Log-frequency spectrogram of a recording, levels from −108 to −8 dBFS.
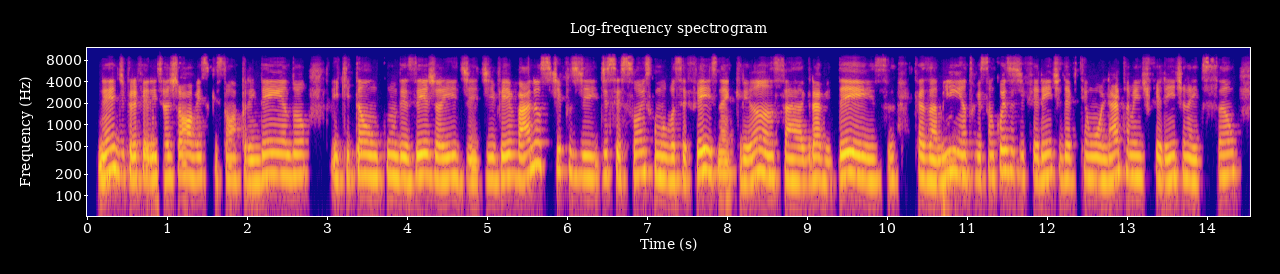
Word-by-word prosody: né? 205 +7 +5
De 200 -4 -1
preferência, 180 -1 +1
jovens 180 0 0
que - - -13
estão 175 - -5
aprendendo 190 +3 0 0.3
e 180 - -1
que 175 +2 -6
estão 185 0 +1
com 190 +1 -3
o - - +4
desejo 185 +2 +3
aí 175 +2 +2
de 170 -1 -2
de 175 +2 -3
ver 180 +2 +2
vários 220 +11 +2
tipos 225 -7 -5
de 185 -1 0
de 195 - -3
sessões, 190 +2 -3
como 185 -3 +1
você 170 0 -1
fez, 205 +5 +3
né? 100 - 0
Criança, 185 - 0 0.2
gravidez, 175 +1 +3 0.4
casamento, 180 +3 +1
que 180 - -2
são 185 +1 -5
coisas 215 +1 0
diferentes. 185 0 -3
Deve 175 -1 -2
ter 190 - -8
um 180 0 +1
olhar 175 +3 +1
também 190 -3 -1
diferente 175 +1 -2
na 175 - +2
edição. 185 +5 -4
185 Hz, 170 wpm, -23 LUFS, 175-195 Hz, 0.4 s, né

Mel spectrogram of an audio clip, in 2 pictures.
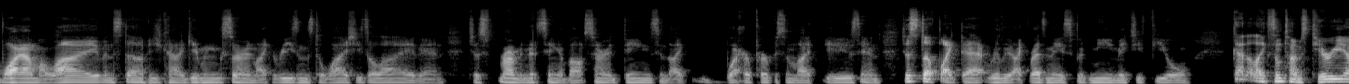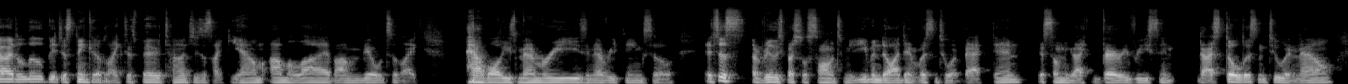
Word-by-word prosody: why 95 -1 +8
I'm 95 0 +5
alive 100 +5 +2
and 100 -2 -4
stuff, 100 0 -2
and 95 - -3
she's 90 - -13
kind 95 -3 -3
of 85 - -5
giving 95 -1 -2
certain, 95 -2 -1
like, 85 -1 -6
reasons 95 +1 -3
to 90 - -7
why 90 +2 -3
she's 95 +2 -8
alive 95 -2 -4
and 75 -1 -11 0.2
just - - -6
reminiscing 95 0 +1
about 90 +2 -4
certain 90 -4 -4
things 90 -1 -4
and, 90 - -7
like, 80 +1 -6
w 120 -7 -16 0.2
what 100 -1 -1
her 95 - -1
purpose 95 0 -5
in 90 - -5
life 90 -2 -2
is, 95 +1 -2
and 85 -1 -5 0.2
just 140 0 +6
stuff 135 - +6
like - - +4
that 95 0 +1
really, 90 -1 0
like, 80 0 -3
resonates 95 0 -1
with 95 - -5
me 95 0 -1
and 90 - -4
makes 90 0 -4
you 90 - -6
feel 90 -2 -4 0.4
kinda - - +1
like, - - +5
sometimes, 135 -7 +5
teary-eyed 125 +1 +7
a - - +2
little 125 +1 +1
bit 115 -2 -1
just 110 +1 -2
thinking 115 -1 +1
of, - - -5
like, 85 -1 -7
just - - -8
better 105 -1 +2
times, 105 +1 -4
she's 95 -3 -7
just 90 -1 -7
like, 90 - -9
"Yeah, 95 +2 -4
I'm 100 +2 -2
I'm 100 0 0
alive. 95 0 -2
I'm 85 +1 -4
able 90 -1 0
to, - - -8
like, - - -10 0.5
have 105 -2 +6
all 95 -1 +5
these 95 0 0
memories 95 -1 +2
and 85 - -5
everything," 90 0 -5
so, 80 -3 -8 0.3
it's - - 0
just - - +4
a - - +1
really 110 0 +3
special 105 - -1
song 95 -1 0
to - - -12
me, 85 - -6
even 110 +1 +1
though 95 -2 +4
I 90 - +3
didn't 90 -4 -3
listen 90 - -3
to - - -4
it - - -12
back - - -4
then, 105 +2 -3 0.2
it's - - -2
something, 100 -2 -1
like, 85 -1 -2
very 90 +1 +3
recent 90 +1 -5 0.2
that - - +1
I - - +3
still 110 -2 +6
listen 110 0 +1
to 105 -2 0
it 90 - -3
now, 95 +4 -3
95 Hz, 240 wpm, -23 LUFS, 90-100 Hz, 0.5 s, why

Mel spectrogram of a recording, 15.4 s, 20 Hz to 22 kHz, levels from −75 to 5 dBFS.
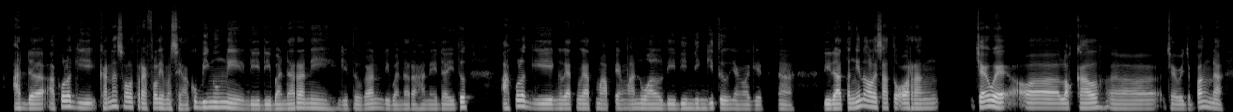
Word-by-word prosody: ada 120 0 +2
aku 120 +8 -1
lagi 130 -5 -1
karena 145 +6 -1
solo 155 -2 0
travel 130 -1 +1
ya - - -3
Mas 120 0 -3
ya, 105 - -3
aku 150 - -3
bingung 145 +1 +1
nih 125 -4 +1
di 110 0 -1
di 110 - -2
bandara 115 +4 +1
nih 115 -4 -4
gitu 110 0 -6
kan, 120 +1 -1
di 115 - -4
bandara 110 0 -5
Haneda 110 +1 -5
itu, 115 +7 +1 0.4
aku 125 +9 +1
lagi 120 -4 -1
ngelihat-ngelihat 120 0 -1
map 115 -1 -3
yang 120 -1 -4
manual 120 0 0
di 115 -1 -2
dinding 120 0 -3
gitu 120 -2 -1
yang 110 -1 -6
lagi 110 0 -6 0.2
nah 110 -3 -5 0.4
didatengin 130 +7 +3
oleh 160 -4 +5
1 130 -1 0
orang 130 0 +2 0.5
cewek, 150 -2 +6
eee, 130 -1 +3
lokal, 130 +2 +3
eee, 115 0 -2 0.2
cewek 115 -2 -3
Jepang, 145 +8 +1
nah 125 -2 +1
120 Hz, 175 wpm, -24 LUFS, 115-130 Hz, 0.5 s, cewek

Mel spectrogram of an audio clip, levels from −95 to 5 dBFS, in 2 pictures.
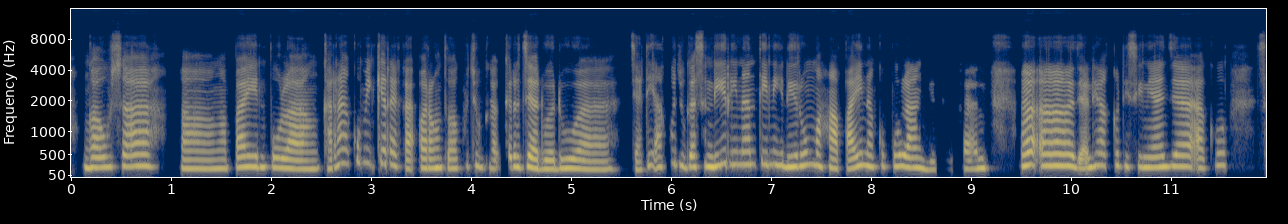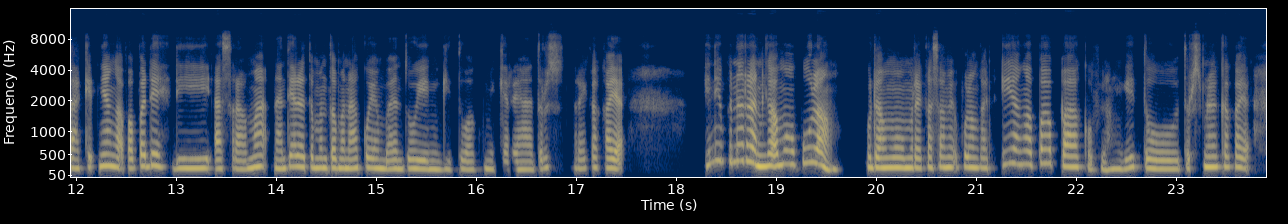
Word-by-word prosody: "Nggak 220 +1 +4
usah, 240 +2 +2 0.3
eee, 195 -1 +1
ngapain 225 +3 +2
pulang," 195 -4 +3
karena 265 +10 -1
aku 350 - -6
mikir 295 -1 -3
ya - - -1
Kak, - - -4
orang 205 +1 +4
tua 200 0 0
aku - - -29
juga 220 -6 -4
kerja 225 -2 +4
dua-dua, 185 -2 +1 0.2
jadi 230 +7 -3
aku 300 - -16
juga 235 -1 +2
sendiri 250 +5 +3
nanti 280 0 -2
nih 270 -1 -1
di 230 - +6
rumah, 260 -1 +1
ngapain 200 +5 +3
aku 240 +1 -9
pulang, 230 -3 +3
gitu 170 - -8 0.3
kan. 185 +1 -1 0.4
Heeh, 255 -1 +6
jadi 225 - +3
aku 255 +1 -7
di 235 - -3
sini 225 -2 +1
aja, 235 0 +3
aku 260 +6 -5 0.3
sakitnya 225 +4 -3
nggak - - -4
apa-apa 205 +5 0
deh 255 -2 +1
di 200 +1 0
asrama, 195 +4 -1
nanti 200 +3 -1
ada 235 - +3
temen-temen 210 -2 0
aku 215 0 -3
yang 200 - +2
bantuin, 185 -1 -1
gitu 180 0 -8
aku 175 0 -13
mikirnya. 175 -1 -6
Terus 205 +3 -10
mereka 200 +3 -6
kayak, 205 -3 +1 0.9
"Ini 365 +6 -6
beneran 345 -5 +3
nggak 250 0 +5
mau 285 -1 -3
pulang?" 285 - +1 0.3
Udah 220 -1 +3
mau 215 0 +3
mereka 215 +1 0
sampai 220 -1 -1
pulang 220 -2 +1
kan, 210 - -3 0.2
"Iya 300 +1 -4
nggak 280 -2 -3
apa-apa," 305 -5 -1 0.2
aku - - -8
bilang 180 +2 -4
gitu, 195 -4 -1
terus - - -8
mereka 230 +1 +2
kayak, 220 -3 -2
220 Hz, 185 wpm, -23 LUFS, 195-250 Hz, 0.9 s, di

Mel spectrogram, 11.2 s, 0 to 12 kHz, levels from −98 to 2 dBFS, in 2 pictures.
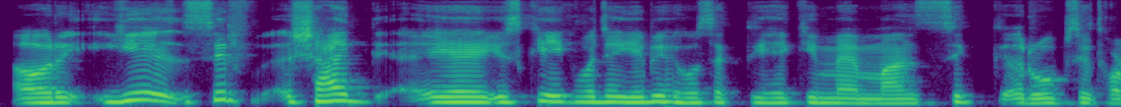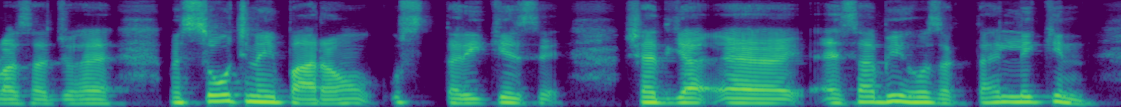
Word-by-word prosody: और 155 +1 +3
ये 200 +7 +1
सिर्फ़ 195 -1 -5
शायद 190 +1 +3 0.2
अ, - - -13 0.4
इसकी 170 +3 0
एक 180 -2 -4
वज़ह 170 0 +1
ये 165 -1 +3
भी 180 +1 +2
हो 150 -1 0
सकती 155 -1 -6
है 150 - -2
कि 155 +1 -4
मैं 140 -1 -1
मानसिक 135 +5 -4 0.3
रूप 145 +1 -1
से 150 - -2
थोड़ा-सा 130 -1 -2
जो 125 +1 -8
है 130 0 0 0.4
मैं - - +4
सोच 195 +4 +3
नहीं 175 -2 +7
पा 130 - +5
रहा 125 0 0
हूँ 140 +1 -5
उस 160 0 -6
तरीक़े 140 +2 0
से, 135 -1 -10 0.3
शायद 160 -2 +2
या 150 - +5
अ, 140 -2 +2 0.2
ऐसा 145 +5 0
भी 180 +3 +4
हो 165 -2 +5
सकता 135 0 -5
है 165 - +1
लेकिन, 170 - +1
155 Hz, 210 wpm, -23 LUFS, 135-170 Hz, 0.4 s, नहीं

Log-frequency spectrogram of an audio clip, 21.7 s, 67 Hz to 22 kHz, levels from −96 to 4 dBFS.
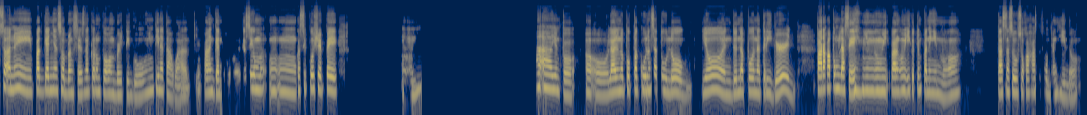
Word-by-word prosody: sa 280 - +2
ano, 255 - -1
eh, 240 -5 +3
'pag 240 -2 +5
ganyan 235 -1 +2
sobrang 215 -3 -2
stress 195 -2 -4
nagkaroon 225 +1 -4
po 210 -2 -3
akong 200 -1 -5
vertigo 185 -2 -8
yung 235 +2 -11
tinatawag, 190 -11 -4 0.2
yung 255 +2 -19
parang 215 +1 +1
ganun. 200 -1 +2 0.3
Kasi 220 +4 -1
yung 250 -1 +1
ma 240 - -8
mm. 225 -2 -5
Kasi 235 +3 -3
po 255 - 0
siyempre 245 -2 +4 1.3
Mm. 235 -3 -12 2.3
Oo, 275 -2 +4
yun 245 -2 -3
po. 185 -3 -4 0.2
Oo, 190 -3 -4
lalo 215 +3 +5
na 230 - -2
po 240 +1 -3
pag 240 -2 +2
kulang 240 -1 -3
sa 255 -1 +1
tulog. 215 -4 -3 0.3
Yun 225 -4 0
dun 205 +1 -2
na - - 0
po 220 0 -3
na-triggered. 210 +1 +1 0.4
Para 240 +1 +10
ka 260 - +10
pong 260 0 -2
lasing 225 -2 +5
yung 230 -1 -1
umi 230 - +1
parang 225 0 +4
umiikot 230 0 -2
yung 240 +1 -7
paningin 210 -2 -2
mo. 185 +6 -6 0.8
Tas 205 +1 +3
nasusuka 215 -1 -1
ka 215 - -5
sa 225 - -40
sobrang 195 0 -11
hilo. 175 -5 -11
220 Hz, 155 wpm, -24 LUFS, 205-240 Hz, 2.3 s, Para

